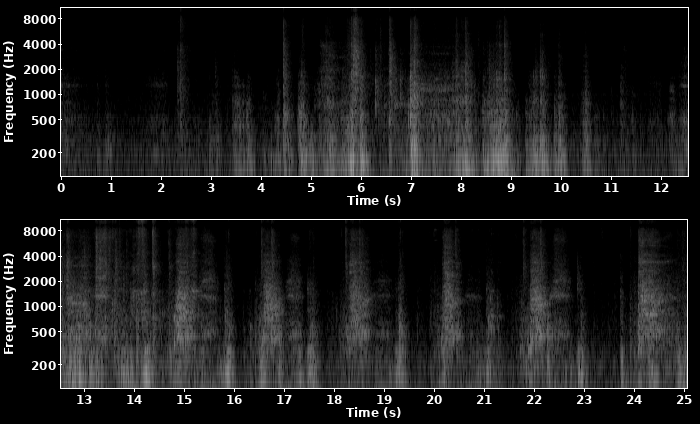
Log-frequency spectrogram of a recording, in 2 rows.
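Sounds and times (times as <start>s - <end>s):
heavy breathing: 12.2s - 15.8s, 16.5s - 17.6s, 18.2s - 19.3s, 20.0s - 21.1s, 21.7s - 23.0s, 24.0s - 25.0s.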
